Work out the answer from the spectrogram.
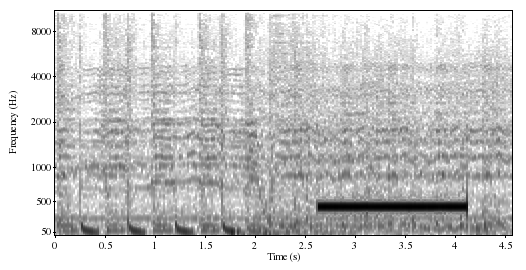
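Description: Telephone ringing tone on an outgoing call, one long steady low-pitched tone lasting about a second and a half, clearly loud over a rhythmic background music bed.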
